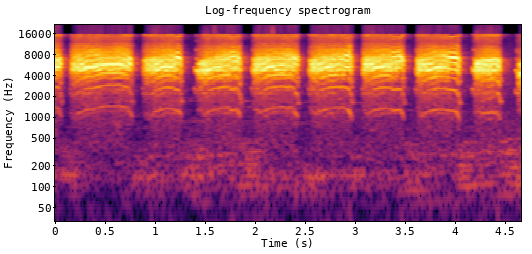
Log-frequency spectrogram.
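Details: Juvenile long-tailed shrike begging to stimulate adult birds: evenly spaced, rasping broadband screeches, each about half a second, repeated close to twice per second with a slight downward sweep.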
